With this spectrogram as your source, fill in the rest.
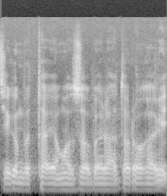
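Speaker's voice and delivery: very low, flat, unchanging monotone drone. Demonstrating the monotonous tone for starting an English class: flat monotone. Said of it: "이거 거의 여러분들을 암흑의 세계로 이끌고 갈 수 있는 그 목소리 톤".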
